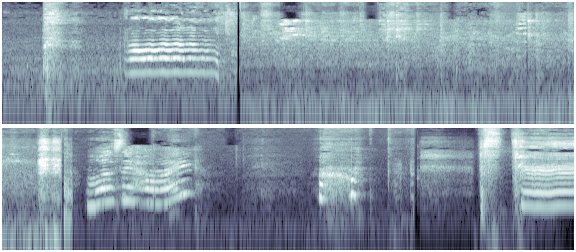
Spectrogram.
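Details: A house cat meows several times indoors. First comes one steady tonal meow, then wavering, bending meows in short bursts. People talk over and between the calls, with clicks and handling noises.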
